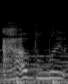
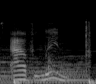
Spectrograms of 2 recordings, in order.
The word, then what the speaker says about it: Alyn: Oh, I've been pronouncing it as Avlyn. Oh, okay. So, I just was I was completely butchering it. Alyn.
